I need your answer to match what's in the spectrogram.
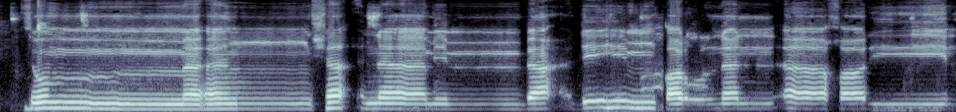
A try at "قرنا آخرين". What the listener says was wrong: لا ما فيش قرنا آخرين على طول إظهار.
